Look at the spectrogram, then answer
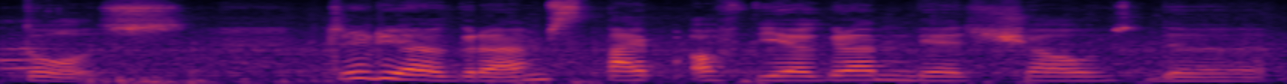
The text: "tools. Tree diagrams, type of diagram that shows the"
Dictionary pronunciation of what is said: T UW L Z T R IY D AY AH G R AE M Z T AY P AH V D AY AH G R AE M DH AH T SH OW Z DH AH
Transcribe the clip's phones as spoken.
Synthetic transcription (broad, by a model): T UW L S T R IY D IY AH G R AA M S T AY P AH F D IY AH G R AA M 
